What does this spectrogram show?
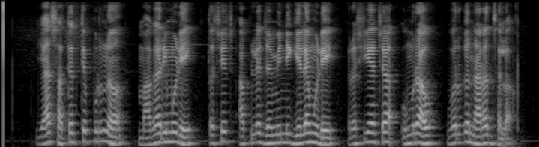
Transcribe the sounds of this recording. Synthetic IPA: jasat̪jət̪jəpuɾɳəmaɡaɾimuɭet̪əset͡sapljad͡zəminːiːɡeljamuɭeɾəɕijat͡ɕjaumɾaʋʋəɾɡənaɾat̪̚d͡zʱala̰

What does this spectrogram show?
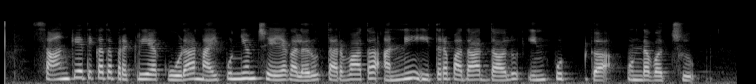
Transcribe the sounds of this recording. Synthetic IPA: saːŋkeːt̪ikɐt̪ɐpɾɐkɾijɐkuːɽaːnɐjpuɳjɐmt͡ʃɛːjɐɡɐlɐɾut̪ɐɾʋaːt̪ɐʔɐnːiːit̪ɐɾɐpɐd̪aːɾd̪ʱaːluimpuʈ̚ɡaːuɳɖɐʋɐt͡ʃːu

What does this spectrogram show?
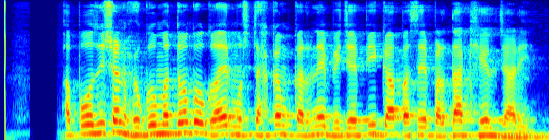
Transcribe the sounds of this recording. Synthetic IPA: ɐpoːziːʃənɦʊk̬uːmət̪õkoɣɛːɾmʊst̪əɦkəmkɐɾnebiːd͡ʒeːpikapɐsepɐɾd̪akʰeːld͡ʒaːɾḭː

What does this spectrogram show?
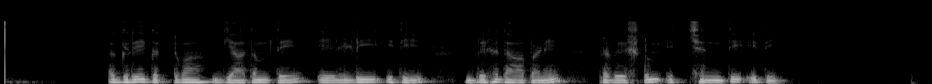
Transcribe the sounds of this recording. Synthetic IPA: ɐɡɾeːɡɐt̪ʋaːɡjaːt̪ɐmt̪eːeːɭɖiːit̪i | bɾiɦɐd̪aːpɐɳeː | pɾɐʋeːʂʈumitːʃʰɐnt̪iʔit̪i

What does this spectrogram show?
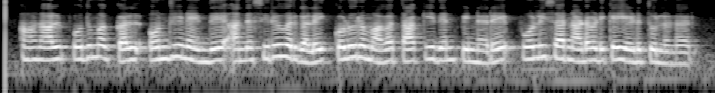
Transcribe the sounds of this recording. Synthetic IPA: ʔaːnaːlpɔðɯmɐkːɐɭɔndrɪnɐɪnd̪ɯʔɐnd̪ɐsɪɾɯʋɐɾɣɐɭɐɪkːɔɽɯɾɐmaːɣɐt̪ːaːkːɪɐðenpɪnːɐɾeːpoːliːsaːɾnɐɽɐʋɐɽɪkːɐɪɛɽɯt̪ːɯɭːɐnɐɾ

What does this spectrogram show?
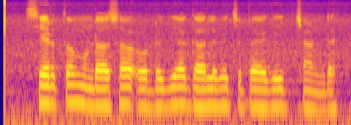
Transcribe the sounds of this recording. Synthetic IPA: seːɾt̪ːõmuɳɖaːsaːʔoɽuɡɪjaɡɐlʋɪt͡ɕːpɛːɡɐit͡ɕɐɳɖɨ

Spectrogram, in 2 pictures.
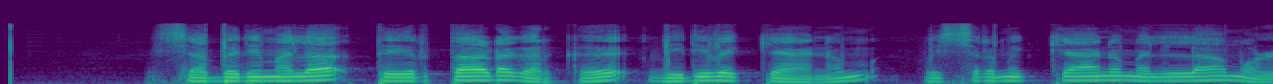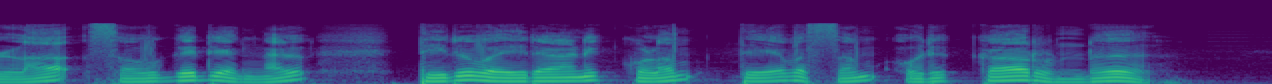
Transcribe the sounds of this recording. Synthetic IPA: ɕɐbɐɾimɐlɐt̪iːrt̪aːɽɐɣɐrkɨʋiɾiʋekʲːaːnum | ʋiɕrɐmikʲːaːnume̞lːaːmuɭːɐsɐwkɐɾjɐŋːɐɭt̪iɾuʋɐjɾaːɳikːuɭɐmd̪̥e̞ːʋɐsɐmo̞ɾukːaːruɳɖɨ

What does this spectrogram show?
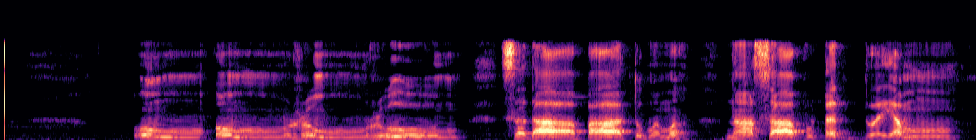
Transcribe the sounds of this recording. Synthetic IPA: umomɾumɾuːm | sɐd̪aːpaːt̪umɐm | naːsaːpuʈɐt̪̚d̪ʋɐjɐm

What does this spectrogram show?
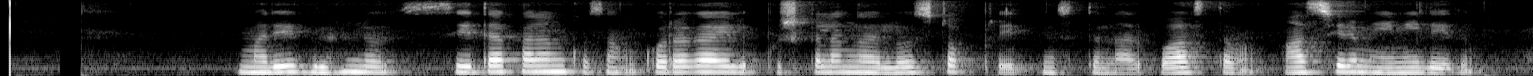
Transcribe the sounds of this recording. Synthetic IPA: mɐɾijuɡɾuɦinusiːt̪aːpaːlɐmkɔːsɐmkuɾɐɡaːjilupuʂkɐlɐŋɡaːloːsʈoːk̚pɾɐ̰jɐ̰t̪nist̪unːaːɾuʋaːst̪ɐʋɐ̰maːst͡ʃɐɾjɐme̞ːmiːle̞ːd̪u

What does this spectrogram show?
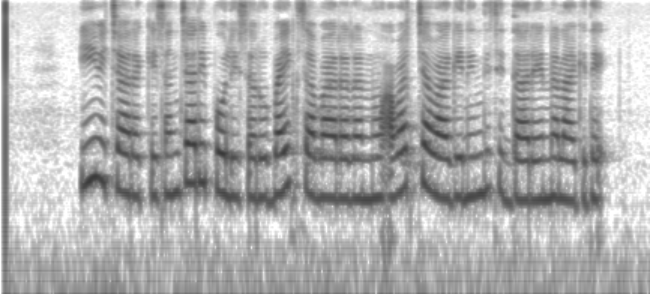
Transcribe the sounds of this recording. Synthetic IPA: iːʋit͡ʃaːɾɐkːe̞sɐɲt͡ʃaːɾipoːliːsɐɾubɐjksɐʋaːɾɐɾɐnːuʔɐ̰ʋɐt͡ʃːjɐʋaːɡinind̪isid̪ːaːɾe̞ːnːɐlaːɡid̪e̞

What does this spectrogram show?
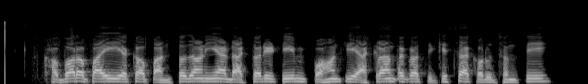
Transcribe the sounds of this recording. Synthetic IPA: kʰɔbɔɾɔpaiekɔpant͡ʃɔd͡ʒɔɽ̃ijaɖak̚ʈɔɾiʈimpɔɦɔnt͡ʃiakɾant̪ɔkɔt͡ʃikit̪sakɔɾut͡ʃʰɔnt̪i

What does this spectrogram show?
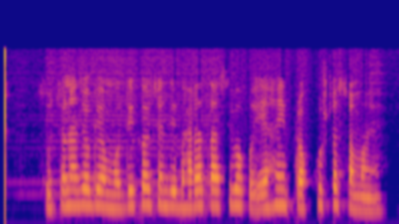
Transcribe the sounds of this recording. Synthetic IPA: sut͡ʃɔnad͡ʒoɡjɔmod̪ikɔɾit͡ʃʰɔnt̪ibʱaɾɔt̪asibɔkueɦãĩpɾɔkusʈɔsɔmɔjɔ

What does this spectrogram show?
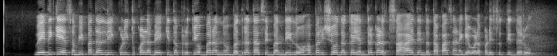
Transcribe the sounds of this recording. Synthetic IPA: ʋeːd̪ikɛjɐsɐmiːpɐd̪ɐlːikuɭit̪ukɔɭːɐbe̞ːkid̪ːɐpɾɐt̪ijɔbːɐɾɐnːubʱɐd̪ɾɐt̪aːsibːɐnd̪ilɔːɦɐpɐɾiʃɔːd̪ʱɐkɐjɐnt̪ɾɐɡɐɭɐsɐɦaːjɐd̪ind̪ɐt̪ɐpaːsɐɳɛɡe̞ʋɔɭɐpɐɽisut̪ːid̪ːɐɾu

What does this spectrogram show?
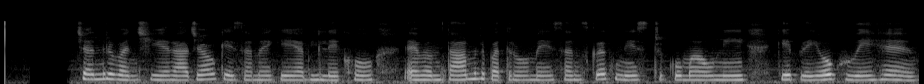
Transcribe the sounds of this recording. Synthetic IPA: t͡ʃɐ̃nd̪ɾəʋɐ̃nʃijəɾaːd͡ʒaːwkesɐməjkeɐbʱileːkʰõeːʋəmt̪aːmɾpɐt̪ɾõmẽsɐ̃nskɾɪt̪nɪsʈʰkʊmaːwni | kepɾɐjoːɡɦʊeɦɛ̃ː

